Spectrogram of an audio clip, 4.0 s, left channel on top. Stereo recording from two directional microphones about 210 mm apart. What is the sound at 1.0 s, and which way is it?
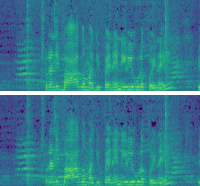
A woman's voice, 30° left (ahead or behind).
